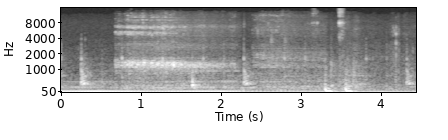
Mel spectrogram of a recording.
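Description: Very faint felt-tip marker stroking on paper: a soft scratchy stroke from about a second in, lasting a second and a half, then a few light ticks near the end. Otherwise near silence.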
